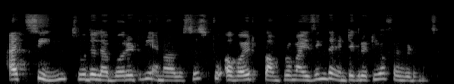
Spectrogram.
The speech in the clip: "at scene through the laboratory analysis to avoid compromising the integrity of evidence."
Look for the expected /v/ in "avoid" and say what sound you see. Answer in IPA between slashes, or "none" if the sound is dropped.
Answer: /v/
